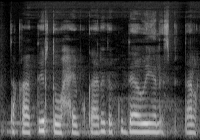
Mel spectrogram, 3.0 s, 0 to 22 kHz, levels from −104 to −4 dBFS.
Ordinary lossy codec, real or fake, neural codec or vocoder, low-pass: none; real; none; none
